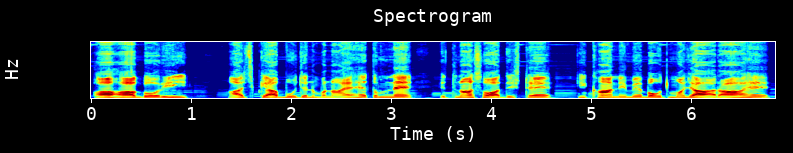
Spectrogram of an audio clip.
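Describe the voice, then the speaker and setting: महिला द्वारा निभाया खाने का शौकीन कौवा पति, मध्यम आवाज़. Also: female voice, mid-range voice, a little slow, soft background music, natural voice. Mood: pleased. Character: male crow husband, food-loving, easygoing but entitled. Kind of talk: children's animated story acting.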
